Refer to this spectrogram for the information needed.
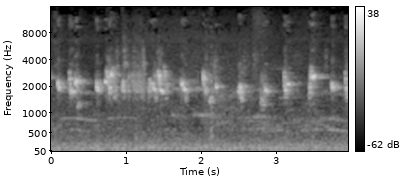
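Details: Rapid, lively series of short bubbling notes from a yellow-vented bulbul, locally called trucukan, repeated steadily for several seconds with little pause.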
